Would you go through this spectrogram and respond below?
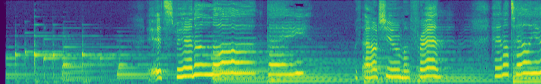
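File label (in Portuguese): ROMANTICA para ESPOSO female, telemensagem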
